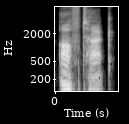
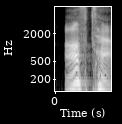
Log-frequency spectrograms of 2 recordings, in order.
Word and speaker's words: Uftak: No, it's this does seem to be very much sort of a British American pronunciation split, but at least in my head, it's Uftak.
